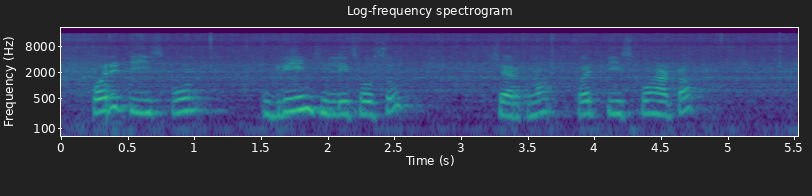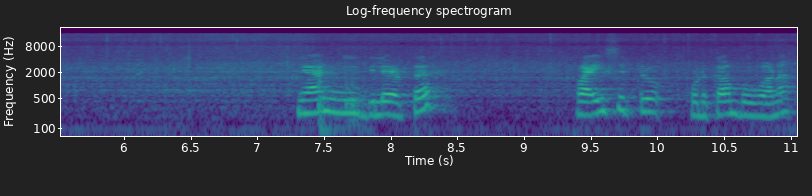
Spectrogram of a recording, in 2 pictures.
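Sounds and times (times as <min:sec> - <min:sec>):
vegetables sizzling in a wok: 0:00.0 - 0:11.0
person speaking: 0:07.3 - 0:08.3.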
